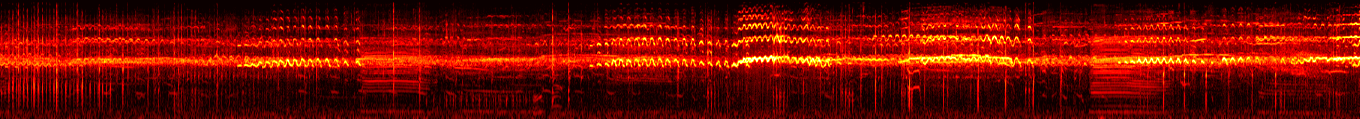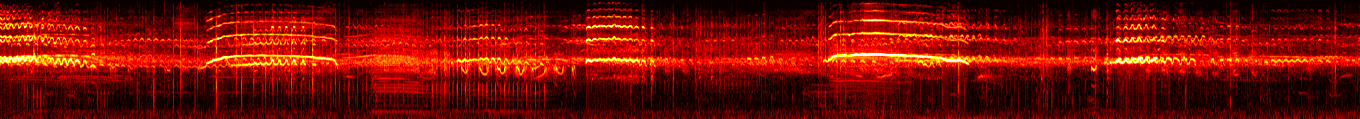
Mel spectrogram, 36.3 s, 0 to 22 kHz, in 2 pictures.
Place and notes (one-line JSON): {"title": "United States Minor Outlying Islands - Laysan albatross dancing ...", "date": "2012-03-12 19:01:00", "description": "Sand Island ... Midway Atoll ... Laysan albatross dancing ... upwards of eight birds involved ... birds leaving and joining ... lavalier mics either side of a fur covered table tennis bat ... think Jecklin disc ... though much smaller ... background noise ... they were really rocking ...", "latitude": "28.22", "longitude": "-177.38", "altitude": "9", "timezone": "Pacific/Midway"}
